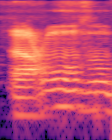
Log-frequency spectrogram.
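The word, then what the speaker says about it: أعوذ: Biasanya orang bacanya a'u, hamzah dua-duanya ya. A'u atau ain dua-duanya. A'u, a'u. Padahal kita tahu bahwa makhraj alif atau hamzah dengan ain itu berbeda. Sehingga cara bacanya harus jelas mana makhraj hamzah atau mana makhraj ain. Jadi cara baca yang betul adalah a'u baru masuk ke makhraj ain.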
